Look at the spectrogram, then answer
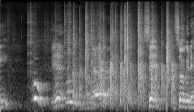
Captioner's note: clapping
